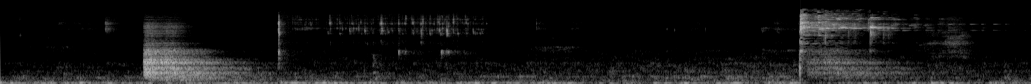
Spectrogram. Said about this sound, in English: Who threw the glass?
